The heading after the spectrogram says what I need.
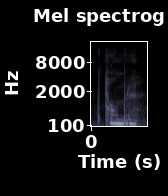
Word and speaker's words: timbre: Um timbre, is that the word? It's spelled t i m b r e.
